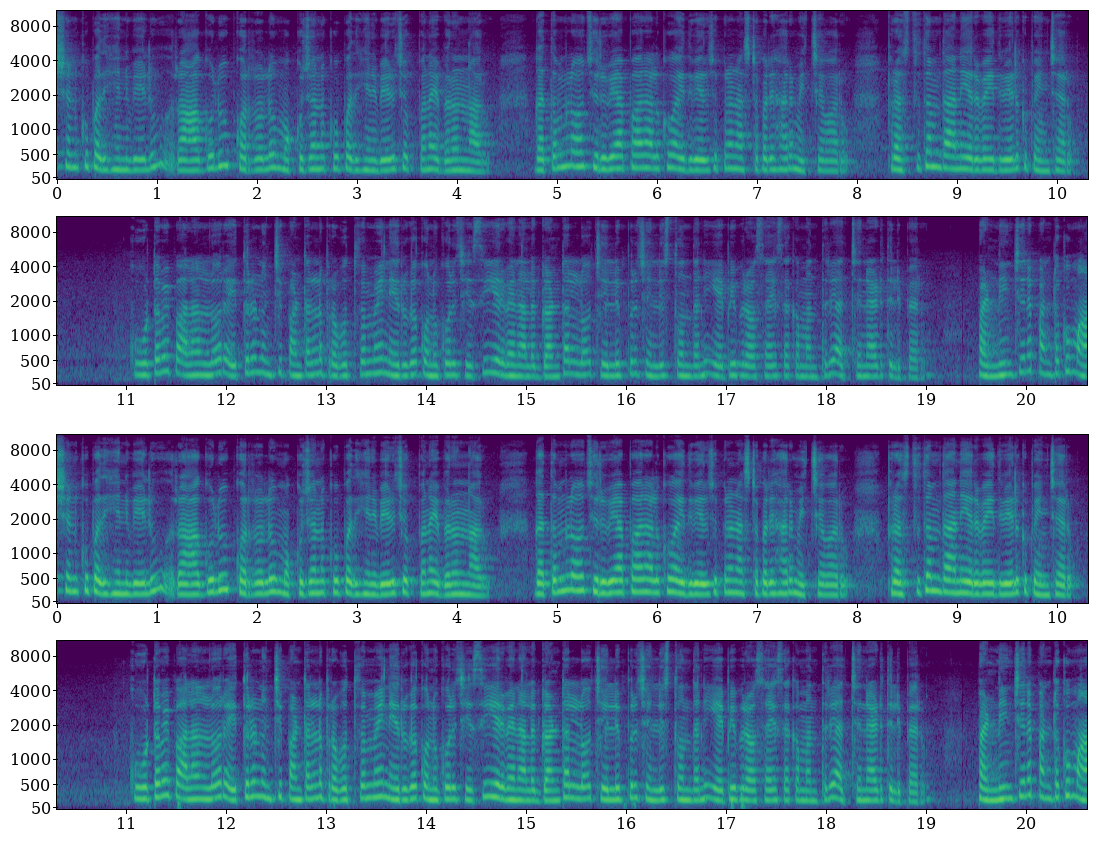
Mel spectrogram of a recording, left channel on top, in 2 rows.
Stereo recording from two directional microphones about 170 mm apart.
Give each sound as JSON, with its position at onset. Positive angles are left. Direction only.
{"t": 0.0, "sound": "a woman's voice", "side_deg": -15}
